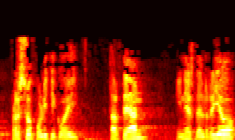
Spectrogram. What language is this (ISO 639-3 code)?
eus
